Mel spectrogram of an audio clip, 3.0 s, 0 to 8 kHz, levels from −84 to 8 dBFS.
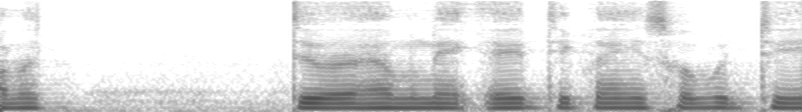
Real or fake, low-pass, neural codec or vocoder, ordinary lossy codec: fake; none; codec, 16 kHz, 0.5 kbps, FunCodec, trained on LibriTTS, 25 frames a second; none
